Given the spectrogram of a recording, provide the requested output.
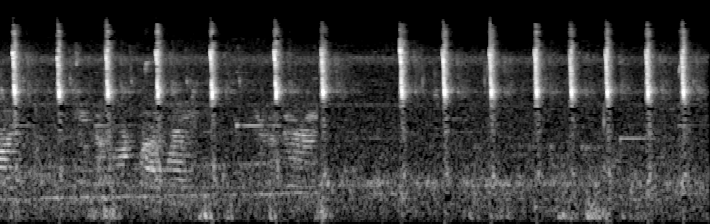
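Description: A chipmunk gives sharp, high chips, repeated steadily about twice a second.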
